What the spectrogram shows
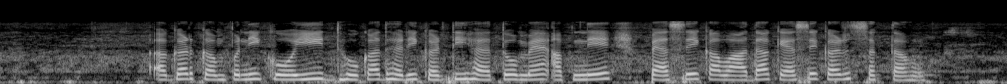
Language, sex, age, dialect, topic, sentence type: Hindi, female, 18-24, Marwari Dhudhari, banking, question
